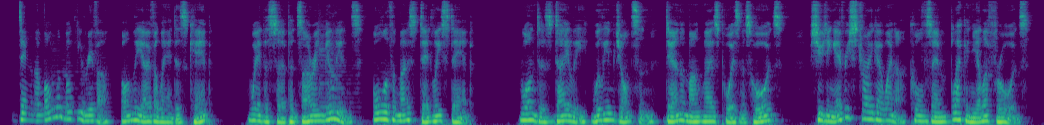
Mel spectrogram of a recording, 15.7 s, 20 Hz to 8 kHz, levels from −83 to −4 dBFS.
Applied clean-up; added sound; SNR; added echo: neural mask model DeepFilterNet 3.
